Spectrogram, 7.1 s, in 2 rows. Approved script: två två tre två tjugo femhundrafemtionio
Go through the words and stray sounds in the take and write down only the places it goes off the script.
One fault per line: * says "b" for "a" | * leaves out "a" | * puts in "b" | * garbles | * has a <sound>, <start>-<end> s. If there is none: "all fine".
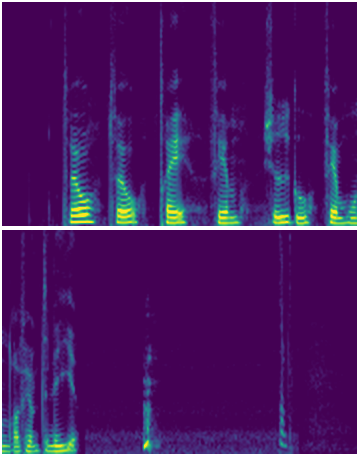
* says "fem" for "två"
* has a laugh, 5.0-5.2 s
* has a chirp, 6.3-6.5 s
